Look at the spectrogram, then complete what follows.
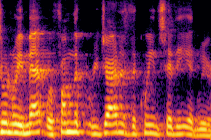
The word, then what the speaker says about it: Regina: I love that we somehow found a way to pronounce it Regina though, and not Regina.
